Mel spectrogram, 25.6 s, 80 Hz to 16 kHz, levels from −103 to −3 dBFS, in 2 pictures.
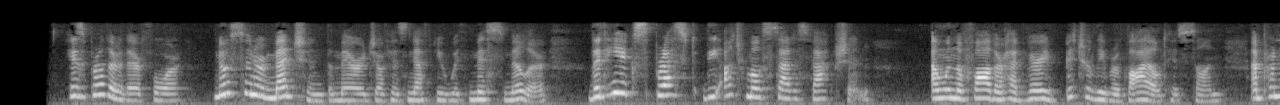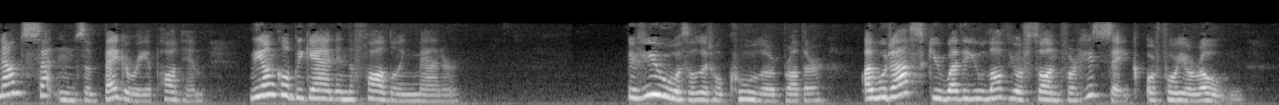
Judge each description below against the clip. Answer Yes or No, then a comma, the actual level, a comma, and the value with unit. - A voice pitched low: No, high, 230 Hz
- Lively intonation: Yes, wide, 6.2 semitones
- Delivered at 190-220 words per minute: No, average, 155 wpm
